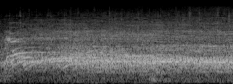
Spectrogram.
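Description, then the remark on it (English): A large crowd cheers and whoops continuously, a loud, dense wash of shouting voices with high-pitched squeals that holds steady throughout without pause. “Wow, what a great crowd. Give it up yourselves.”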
